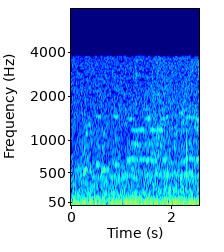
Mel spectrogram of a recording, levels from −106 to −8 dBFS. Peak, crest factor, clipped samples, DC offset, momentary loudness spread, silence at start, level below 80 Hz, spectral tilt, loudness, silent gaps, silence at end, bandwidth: -44 dBFS; 12 dB; under 0.1%; under 0.1%; 2 LU; 0 s; -58 dBFS; -4 dB/octave; -60 LUFS; none; 0 s; 3.8 kHz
